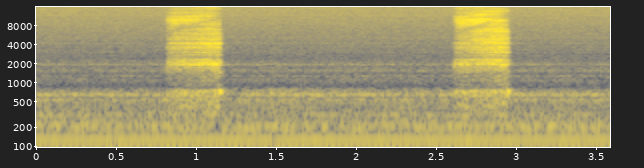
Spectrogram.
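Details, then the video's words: Nestling barn owls in Florida, caught on a nest camera, hiss at their mother while she dries off after getting wet. Two short, noisy screeches sound nearly two seconds apart, with a low steady hum underneath. "Mommy owl tries to dry off after getting wet and the kids are not having it"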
